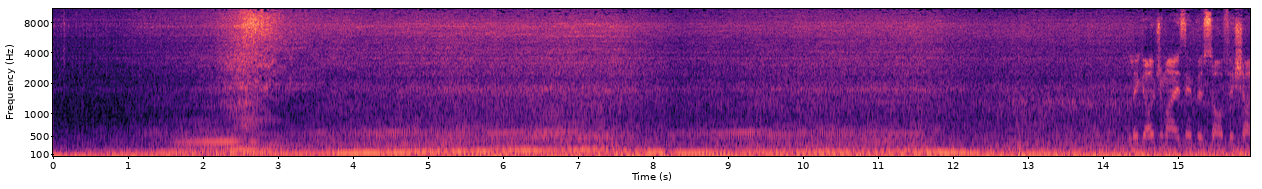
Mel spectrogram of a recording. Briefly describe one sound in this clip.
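Tyres rumble steadily over a paved road.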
